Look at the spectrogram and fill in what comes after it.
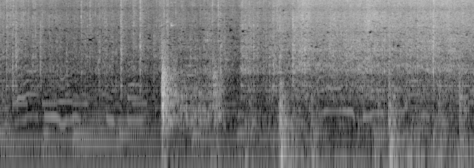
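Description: Chicken pieces and freshly added chopped red onion sizzling in a hot frying pan while being stirred with a spoon, which knocks against the pan a few times. The sizzle gets louder about halfway through.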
